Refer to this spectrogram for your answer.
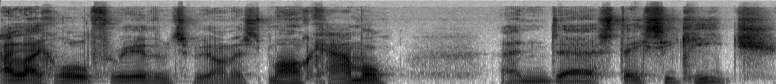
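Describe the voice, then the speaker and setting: Here a man talks with a North Welsh accent and ordinary pitch variation. The recording is very clean, with a silent background. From North Wales, Llandudno. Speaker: vinyl collector livestream host. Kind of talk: casual live stream chat reading viewer comments. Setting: home live stream on camera. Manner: animated.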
